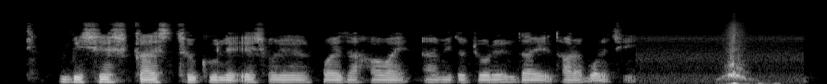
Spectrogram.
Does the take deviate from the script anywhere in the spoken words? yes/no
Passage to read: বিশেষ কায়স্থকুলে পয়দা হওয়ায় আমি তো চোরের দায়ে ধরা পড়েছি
yes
